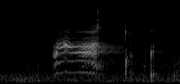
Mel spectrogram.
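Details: Domestic male cat known for chatting with his humans gives one clear, slightly nasal meow, level then falling, indoors, followed by two faint soft clicks.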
